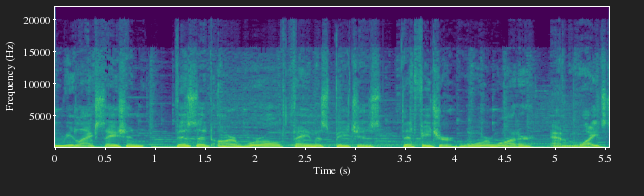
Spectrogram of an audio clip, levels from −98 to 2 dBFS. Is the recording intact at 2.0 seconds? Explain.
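No. Around 2.0 s the sound has an unsteady, faintly dragging tempo with small hiccups. This is part of the repeated timing corrections that run from 0.58 s to 4.22 s. Across that stretch the receiver keeps inserting short repeated fragments to stay in step, so the passage plays at about 97% speed and grows by roughly a tenth of a second in total. The edits are uneven in spacing but all lengthen the audio.

Behind this is clock drift between sender and receiver, present throughout the clip. The sender's clock runs roughly 2% slower than the receiver's, so the jitter buffer keeps draining. The receiver fills the gaps by repeating small pieces, which causes the slight stutters and the loose, uneven pacing heard at 2.0 s.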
